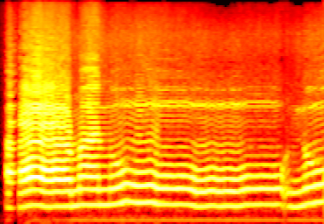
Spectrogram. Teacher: Sini baca mad jaiz munfasil. Berapa harakat? Baca dengan 4 ataupun 5 harakat.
